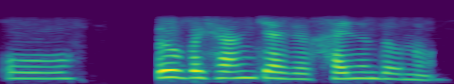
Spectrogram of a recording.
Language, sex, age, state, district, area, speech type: Manipuri, female, 30-45, Manipur, Chandel, rural, conversation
